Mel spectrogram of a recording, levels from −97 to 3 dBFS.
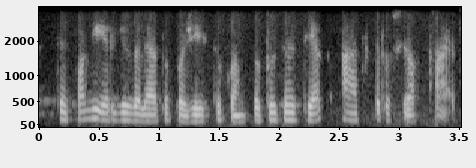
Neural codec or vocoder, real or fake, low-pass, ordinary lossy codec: none; real; 3.6 kHz; Opus, 64 kbps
